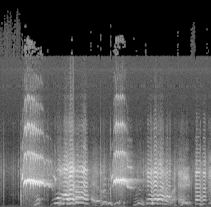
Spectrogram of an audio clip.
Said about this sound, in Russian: Такие свистки только у милиционеров.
